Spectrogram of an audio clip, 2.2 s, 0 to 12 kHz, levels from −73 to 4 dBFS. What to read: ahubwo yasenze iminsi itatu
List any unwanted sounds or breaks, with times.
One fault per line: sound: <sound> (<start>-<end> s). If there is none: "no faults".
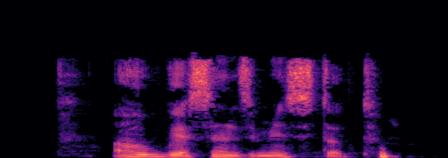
no faults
